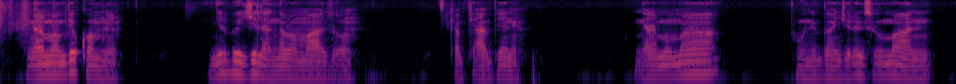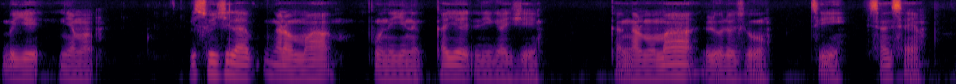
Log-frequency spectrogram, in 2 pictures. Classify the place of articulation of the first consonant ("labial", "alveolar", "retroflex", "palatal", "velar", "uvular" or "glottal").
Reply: velar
